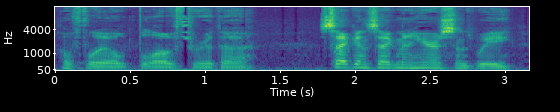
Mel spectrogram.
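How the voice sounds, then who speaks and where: A man hosting a casual podcast about video games, chatting and running the segments with quick asides. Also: medium pitch, expressive, a little hiss or hum. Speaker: podcast host. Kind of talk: casual chat.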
